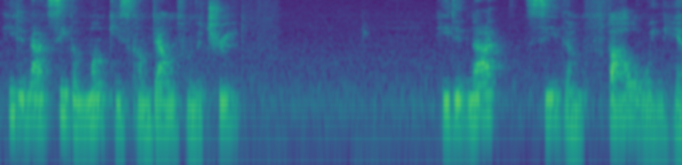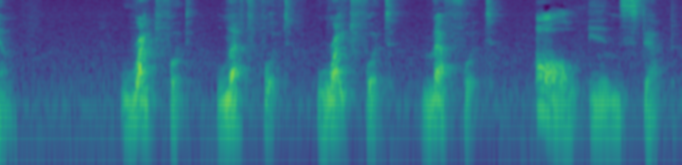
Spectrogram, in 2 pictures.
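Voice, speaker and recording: A woman reading a picture book aloud to children, phrasing deliberately and stressing words for drama. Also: a bass voice, darkish tone, slight background noise. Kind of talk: slow, expressive picture-book read-aloud.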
